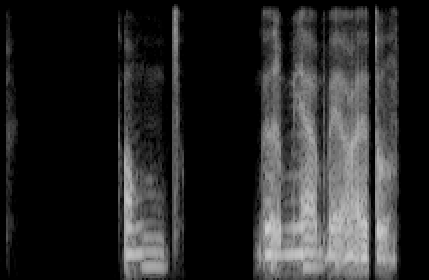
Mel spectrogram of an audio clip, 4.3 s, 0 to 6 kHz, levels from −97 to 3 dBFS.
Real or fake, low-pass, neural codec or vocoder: fake; 5.4 kHz; autoencoder, 44.1 kHz, a latent of 192 numbers a frame, MeloTTS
